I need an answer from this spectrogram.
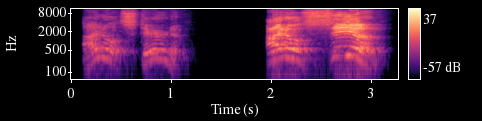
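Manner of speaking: dry sarcasm, the second line jumps up high and loud; mock-innocent sarcastic dodge; sarcastic reply. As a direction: play it like a smart-aleck brushing off the question. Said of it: "satire and sarcasm going on here".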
